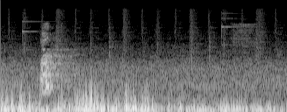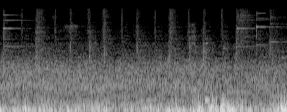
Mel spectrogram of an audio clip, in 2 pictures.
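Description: A Shih Tzu gives a string of rough, uneven barks, several a second at times. Longer, wavering howl-like notes run between the barks, over a low background rumble.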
